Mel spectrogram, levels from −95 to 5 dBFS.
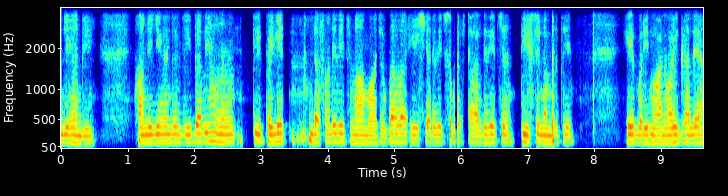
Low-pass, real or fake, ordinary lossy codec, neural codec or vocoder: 3.6 kHz; fake; Opus, 16 kbps; codec, 44.1 kHz, 2.6 kbps, SNAC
